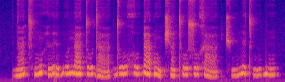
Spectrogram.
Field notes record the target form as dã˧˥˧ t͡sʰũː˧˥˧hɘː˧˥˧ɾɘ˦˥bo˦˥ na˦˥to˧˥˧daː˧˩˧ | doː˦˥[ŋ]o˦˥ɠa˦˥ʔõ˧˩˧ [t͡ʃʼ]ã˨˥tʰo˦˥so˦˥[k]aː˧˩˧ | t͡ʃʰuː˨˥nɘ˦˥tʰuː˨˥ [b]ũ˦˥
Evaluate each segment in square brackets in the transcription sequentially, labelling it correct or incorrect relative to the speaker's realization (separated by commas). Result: incorrect, incorrect, incorrect, correct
